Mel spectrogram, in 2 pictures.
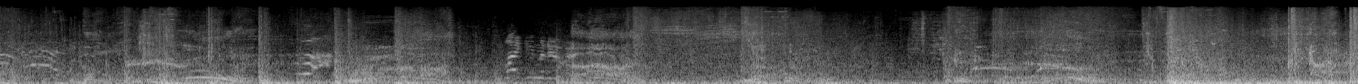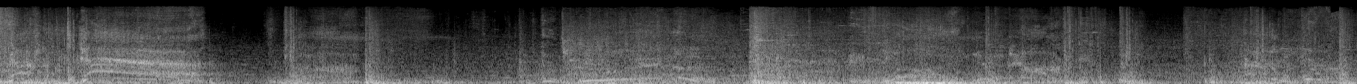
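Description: Heavy punches thud and crash against metal.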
